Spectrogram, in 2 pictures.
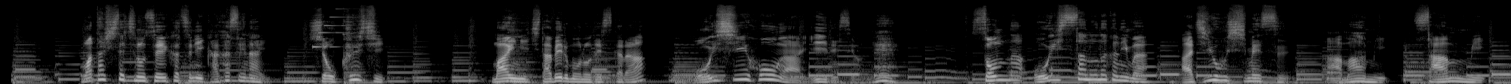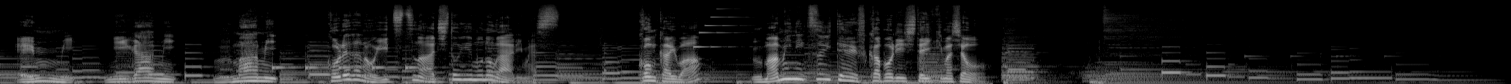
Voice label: japanese tv shows

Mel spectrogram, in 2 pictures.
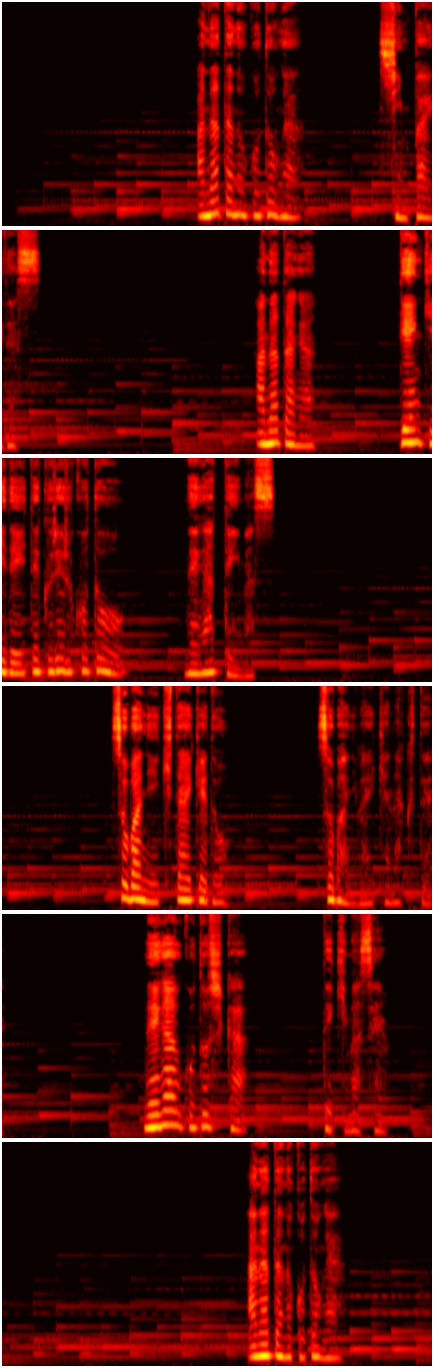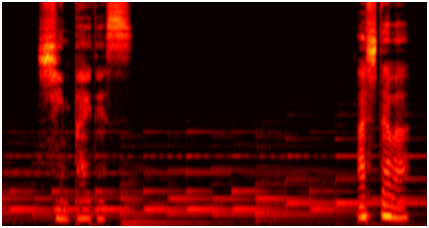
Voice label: japanese documentaries

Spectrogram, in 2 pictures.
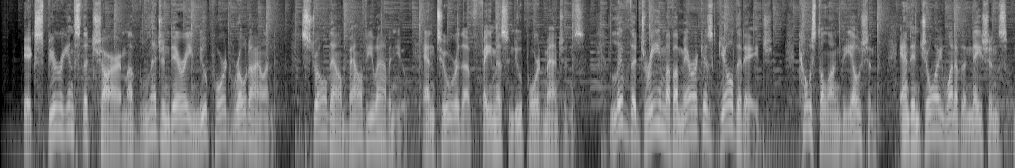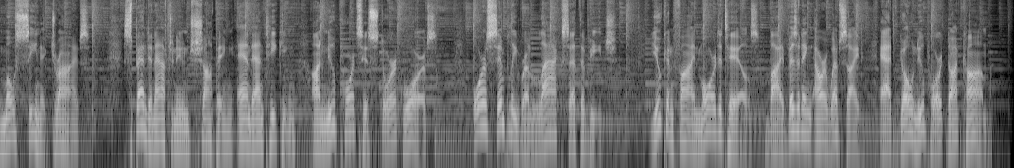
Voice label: english canadian real estate

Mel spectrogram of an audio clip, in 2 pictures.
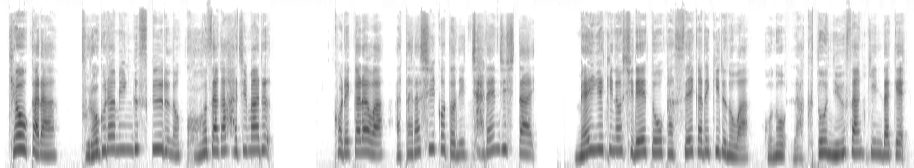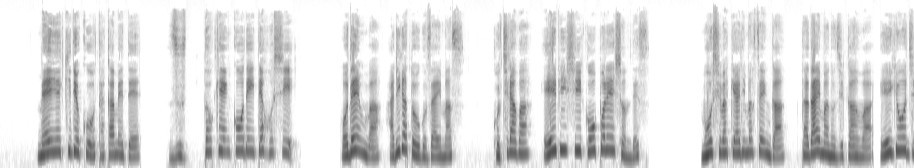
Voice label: japanese commercial; Japanisch; professioneller japanischer Muttersprachler und Synchronsprecher, der vollen Klang mit warmen T

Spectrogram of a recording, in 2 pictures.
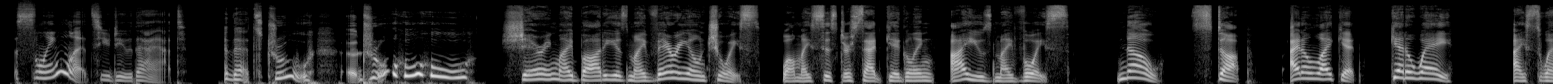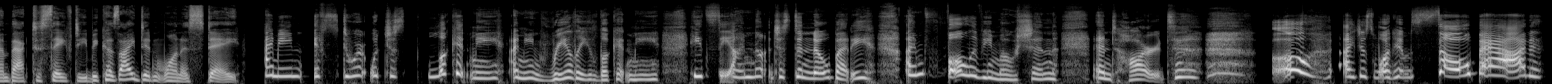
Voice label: english canadian animation

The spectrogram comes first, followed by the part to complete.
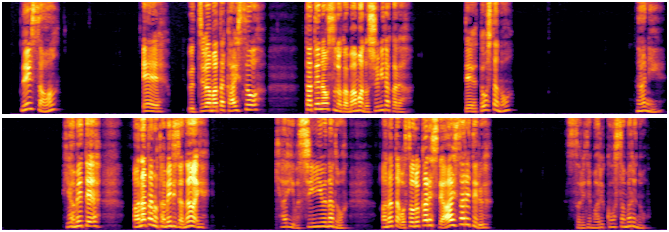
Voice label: japanese animation

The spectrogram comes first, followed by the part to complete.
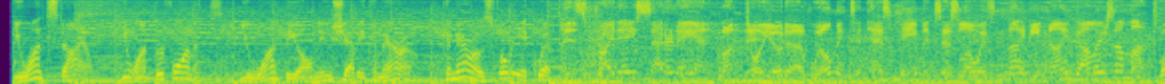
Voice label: English American others

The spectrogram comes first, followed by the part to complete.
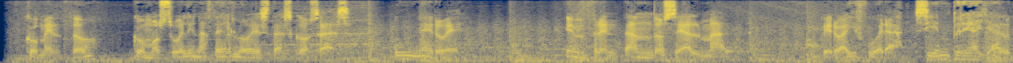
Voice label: Spanish movie trailers

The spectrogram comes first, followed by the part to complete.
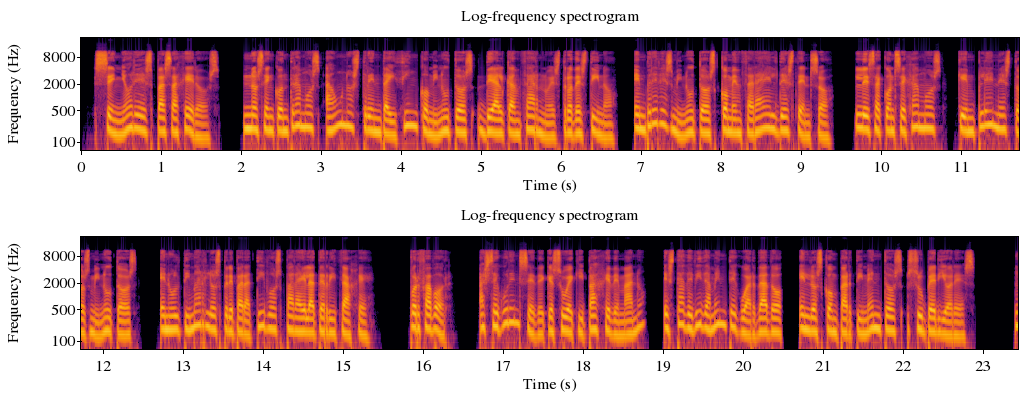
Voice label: Spanish; Israir

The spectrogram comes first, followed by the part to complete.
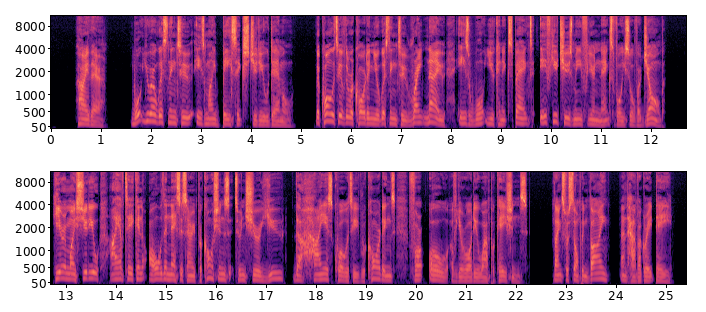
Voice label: english scottish

